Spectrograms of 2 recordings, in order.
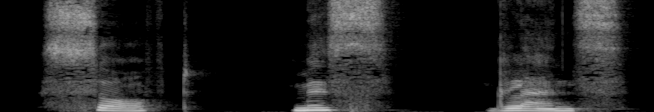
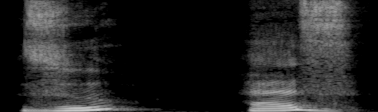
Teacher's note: Tongue ఎల్విలార్ ridge ప్రమేయంతో నోటిలోని ఇరుకైన మార్గం నుండి గాలి తప్పించుకున్నప్పుడు ఘర్షణ మరియు హిస్సింగ్ ధ్వనిని కలిగిస్తుంది. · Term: ఫ్రికేటివ్స్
